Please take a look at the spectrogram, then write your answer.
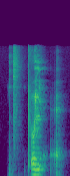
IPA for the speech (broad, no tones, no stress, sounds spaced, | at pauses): t͡sʼ ɑ̰ pʼ o lʲ æ̰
